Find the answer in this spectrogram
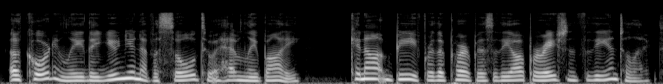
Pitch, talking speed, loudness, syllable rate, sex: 195 Hz, 190 wpm, -16 LUFS, 6.1 syllables/s, female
